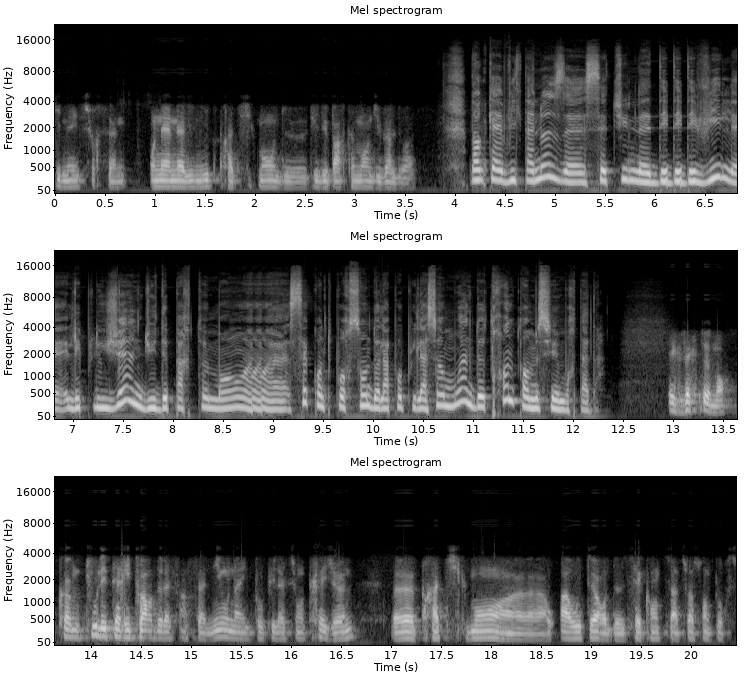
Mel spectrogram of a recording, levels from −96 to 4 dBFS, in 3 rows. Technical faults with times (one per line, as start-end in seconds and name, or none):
6.11-6.39 repeated frames
8.78-8.96 repeated frames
